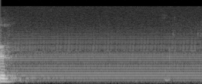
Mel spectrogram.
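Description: Steady electrical mains hum with a buzzy stack of evenly spaced overtones, unchanging throughout; the tail of a man's spoken word is heard at the very start.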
